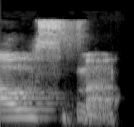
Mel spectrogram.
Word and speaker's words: Ausma: Ah, yes, very close. Well done. Yeah. It's Ausma.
